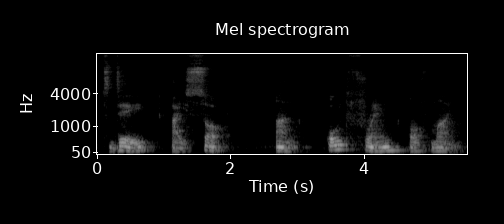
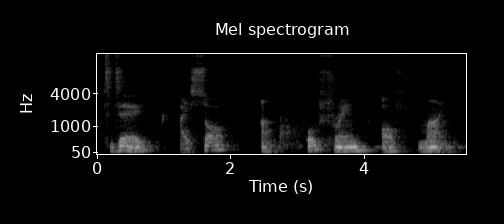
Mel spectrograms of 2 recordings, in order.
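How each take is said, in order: Both takes have the same delivery.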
